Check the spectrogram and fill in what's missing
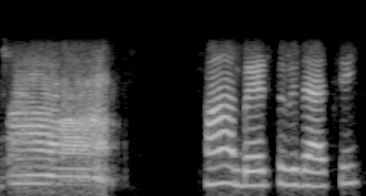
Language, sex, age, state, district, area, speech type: Odia, female, 30-45, Odisha, Sambalpur, rural, conversation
